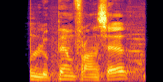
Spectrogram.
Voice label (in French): Pain francais mot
